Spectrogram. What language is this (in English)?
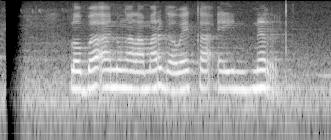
Sundanese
